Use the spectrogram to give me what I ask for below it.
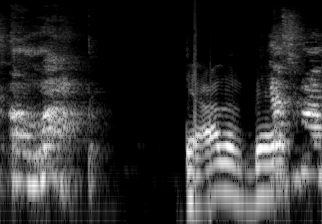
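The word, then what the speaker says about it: אלף: The word ain't Aleph, the word is Alap.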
